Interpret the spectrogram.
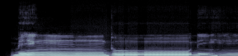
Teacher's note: এখানে মিং ইকফা গুণা করার চেষ্টা করব। হি 3 আলিফ টানবো।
